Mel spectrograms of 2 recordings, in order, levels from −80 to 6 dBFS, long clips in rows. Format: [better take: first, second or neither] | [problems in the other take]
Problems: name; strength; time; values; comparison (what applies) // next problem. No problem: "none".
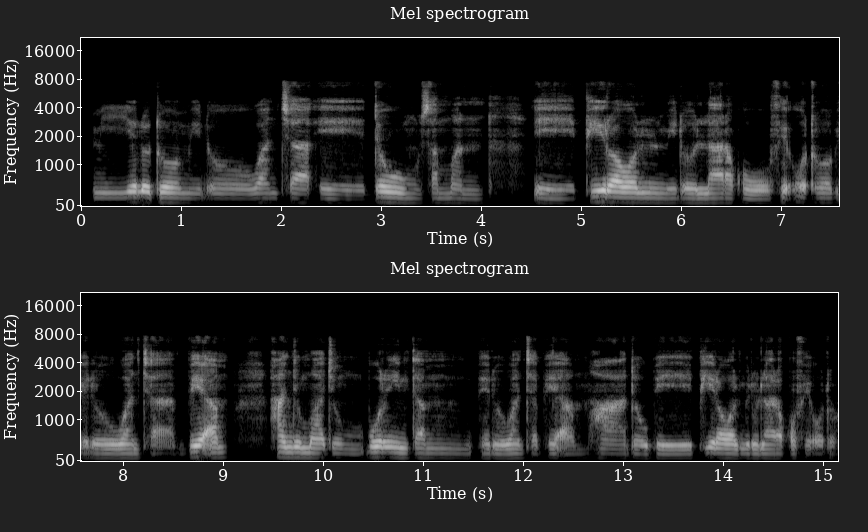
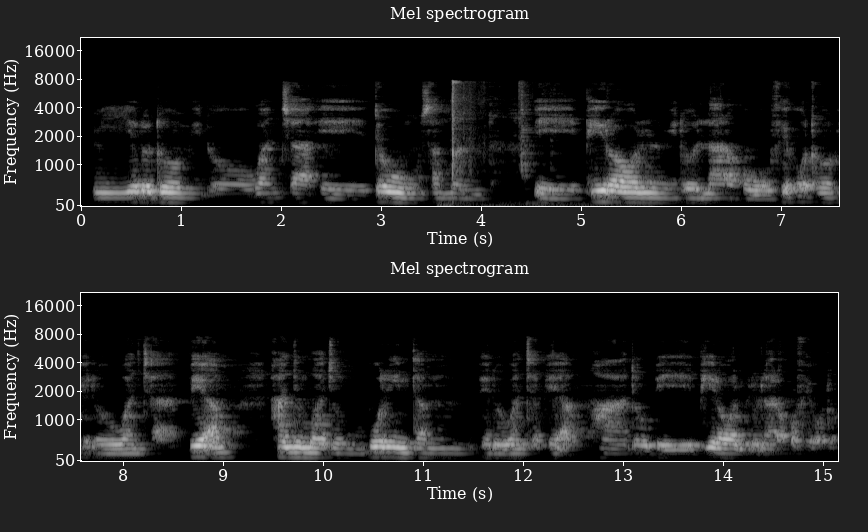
first | noise reduction (classical method WPE with log-MMSE)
